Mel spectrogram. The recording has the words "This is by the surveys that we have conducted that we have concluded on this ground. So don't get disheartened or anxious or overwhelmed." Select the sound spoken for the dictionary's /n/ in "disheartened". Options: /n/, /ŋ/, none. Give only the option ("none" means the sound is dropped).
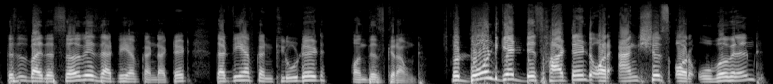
/n/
